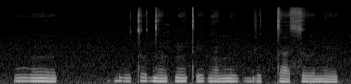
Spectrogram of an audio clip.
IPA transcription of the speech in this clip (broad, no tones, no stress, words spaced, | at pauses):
lːũ | ɓutʊ də̃k͡pẽtʼeɡã nuɡ͡betːa sə˞nẽ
